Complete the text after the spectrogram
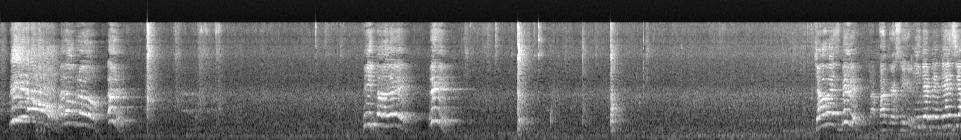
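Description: A man shouts military commands loudly.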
